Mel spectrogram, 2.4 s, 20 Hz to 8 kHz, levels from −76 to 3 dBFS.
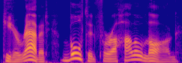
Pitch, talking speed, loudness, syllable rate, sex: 135 Hz, 175 wpm, -20 LUFS, 5.0 syllables/s, male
